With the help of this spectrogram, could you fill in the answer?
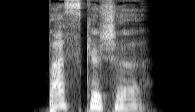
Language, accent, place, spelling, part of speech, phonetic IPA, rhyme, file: German, Germany, Berlin, baskische, adjective, [ˈbaskɪʃə], -askɪʃə, De-baskische.ogg
- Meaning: inflection of baskisch: 1. strong/mixed nominative/accusative feminine singular 2. strong nominative/accusative plural 3. weak nominative all-gender singular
